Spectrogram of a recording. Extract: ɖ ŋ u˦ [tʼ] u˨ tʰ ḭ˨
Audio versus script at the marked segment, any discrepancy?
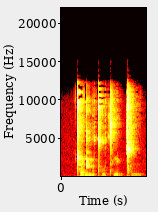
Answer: yes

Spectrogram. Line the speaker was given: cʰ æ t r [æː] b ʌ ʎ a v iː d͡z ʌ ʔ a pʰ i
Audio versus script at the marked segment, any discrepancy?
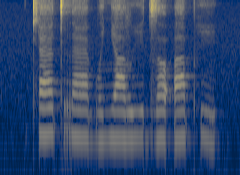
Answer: no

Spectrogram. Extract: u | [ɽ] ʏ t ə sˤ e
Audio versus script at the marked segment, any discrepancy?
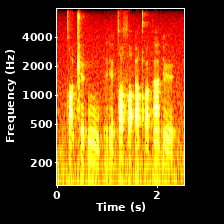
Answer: yes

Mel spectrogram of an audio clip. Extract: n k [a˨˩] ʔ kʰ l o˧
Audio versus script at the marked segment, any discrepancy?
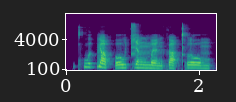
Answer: no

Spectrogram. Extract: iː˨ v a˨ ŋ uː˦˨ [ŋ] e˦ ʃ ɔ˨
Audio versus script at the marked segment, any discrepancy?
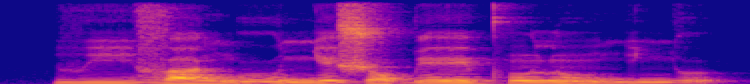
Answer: yes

